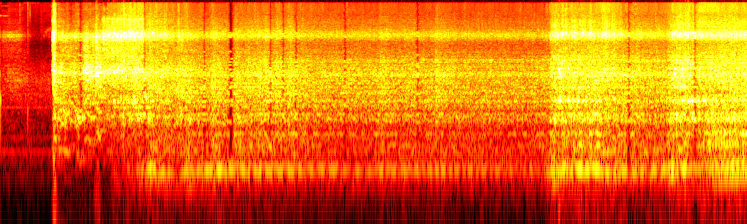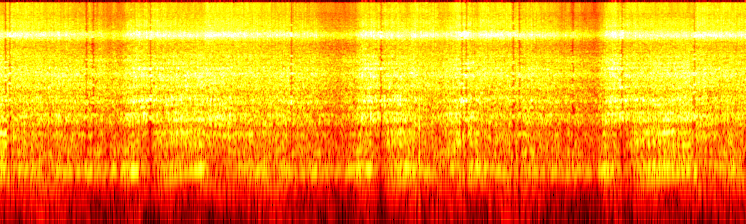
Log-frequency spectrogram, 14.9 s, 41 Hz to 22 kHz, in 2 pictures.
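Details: 1995 Chevy truck just after the leaking, bad-sounding exhaust was pulled and re-welded (single, not dual, exhaust): engine cranks, catches and settles into a steady run with a few throttle blips; exhaust sounds tight with no ticking leak.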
